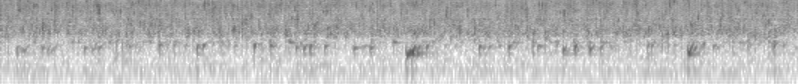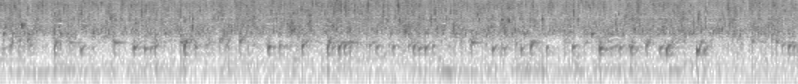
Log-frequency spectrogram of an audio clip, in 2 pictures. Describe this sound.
running water, soft and bright
stream, water, outpouring, nature, field-recording, fountain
